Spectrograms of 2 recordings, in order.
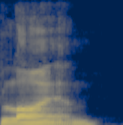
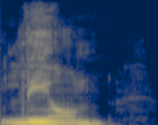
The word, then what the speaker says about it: Leon: But also, when I learned that Leon Rafal's name was not pronounced Lion, it is canonically Leon, I thought, well, I should learn Leon.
